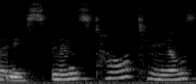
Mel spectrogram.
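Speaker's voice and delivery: ordinary delivery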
